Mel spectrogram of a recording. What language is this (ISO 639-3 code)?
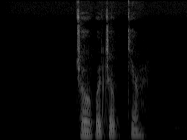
kln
